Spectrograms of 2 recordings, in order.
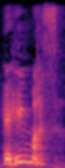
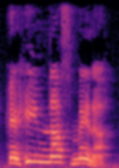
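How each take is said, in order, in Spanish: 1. La palabra se dice a un ritmo normal, más rápido. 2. La palabra se dice lenta y deliberadamente.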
